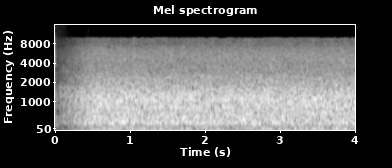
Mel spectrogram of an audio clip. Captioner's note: water flowing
